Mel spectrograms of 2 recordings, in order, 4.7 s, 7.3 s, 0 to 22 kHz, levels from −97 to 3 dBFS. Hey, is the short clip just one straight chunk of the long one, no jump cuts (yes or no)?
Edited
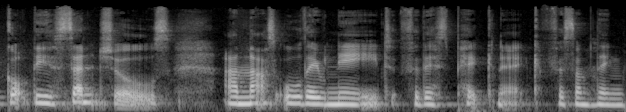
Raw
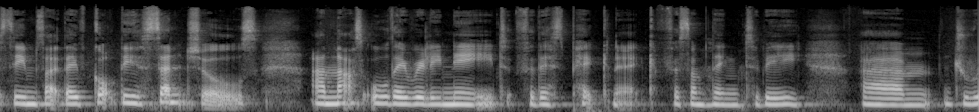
no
